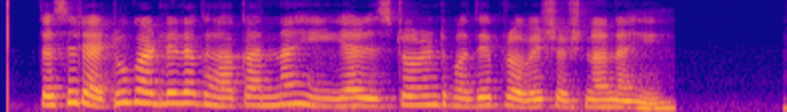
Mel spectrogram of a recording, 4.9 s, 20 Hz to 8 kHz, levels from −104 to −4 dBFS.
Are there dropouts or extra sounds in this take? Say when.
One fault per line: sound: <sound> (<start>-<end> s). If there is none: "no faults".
no faults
